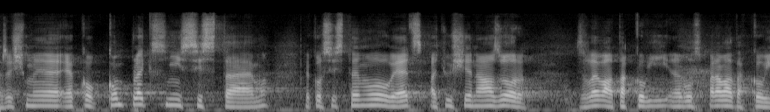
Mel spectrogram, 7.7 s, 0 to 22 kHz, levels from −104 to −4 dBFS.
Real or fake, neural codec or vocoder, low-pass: fake; codec, 44.1 kHz, 7.8 kbps, DAC; 14.4 kHz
